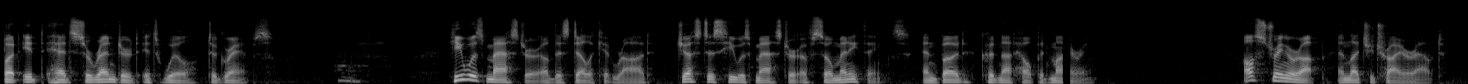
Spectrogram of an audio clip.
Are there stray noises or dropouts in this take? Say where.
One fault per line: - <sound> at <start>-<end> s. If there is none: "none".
- sigh at 3.3-3.9 s
- dropout at 10.6-10.7 s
